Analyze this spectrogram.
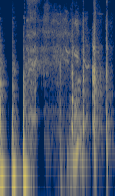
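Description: Three quick, evenly spaced knocks on a door as someone else arrives, followed by people laughing and chattering.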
